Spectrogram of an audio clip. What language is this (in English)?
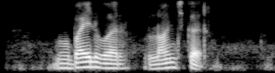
Marathi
